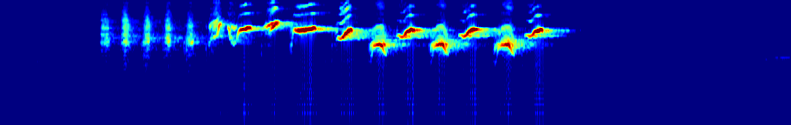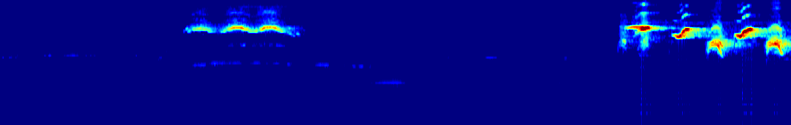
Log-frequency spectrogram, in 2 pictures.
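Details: Caged greater green leafbird singing, recorded as a master for training other caged birds; a rapid run of alternating high and lower whistled notes about two seconds long, a short wavering trill, then the phrase starts again.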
